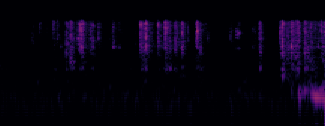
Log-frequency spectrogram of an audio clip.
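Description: Sticker sheets and paper being handled: a run of light, irregular clicks and crackles.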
